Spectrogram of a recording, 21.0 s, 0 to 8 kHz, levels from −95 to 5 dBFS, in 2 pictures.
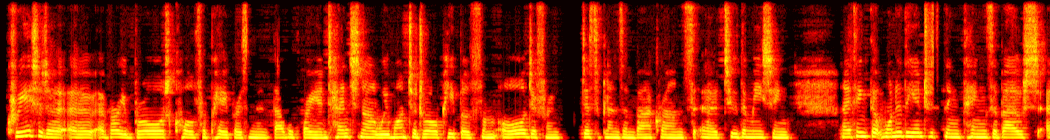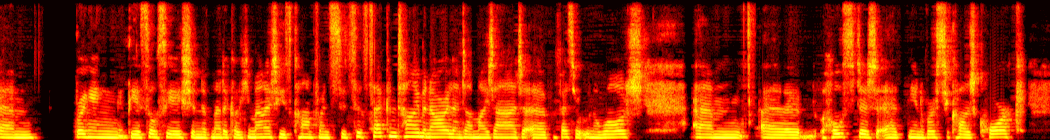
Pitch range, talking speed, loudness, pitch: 170-190 Hz, 190 wpm, -19 LUFS, 175 Hz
